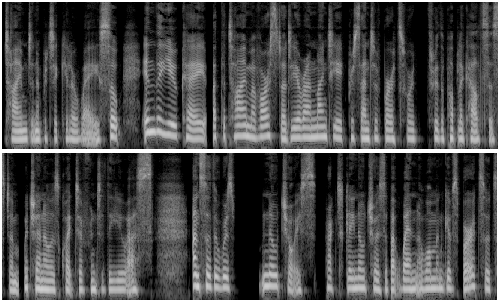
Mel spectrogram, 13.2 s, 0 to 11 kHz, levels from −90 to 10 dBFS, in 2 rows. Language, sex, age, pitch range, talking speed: English, female, 40-59, 160-185 Hz, 230 wpm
